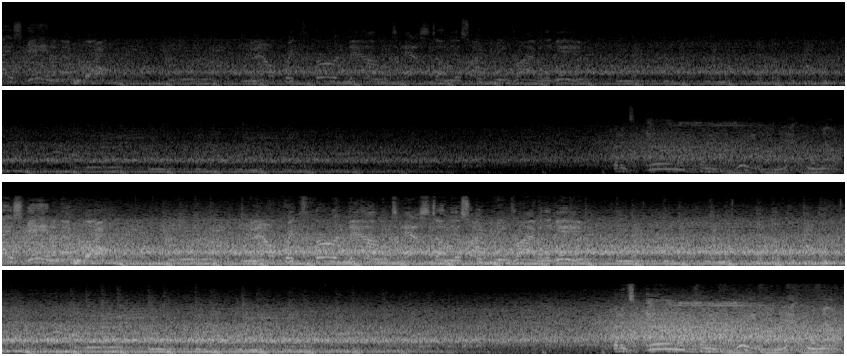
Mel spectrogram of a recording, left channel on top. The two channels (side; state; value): left; quieter; 20.1 dB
